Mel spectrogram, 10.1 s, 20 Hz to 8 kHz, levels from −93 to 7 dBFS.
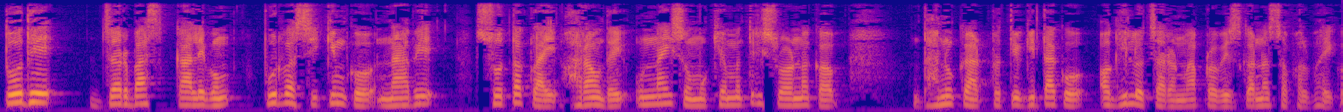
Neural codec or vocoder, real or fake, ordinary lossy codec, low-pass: none; real; none; 7.2 kHz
